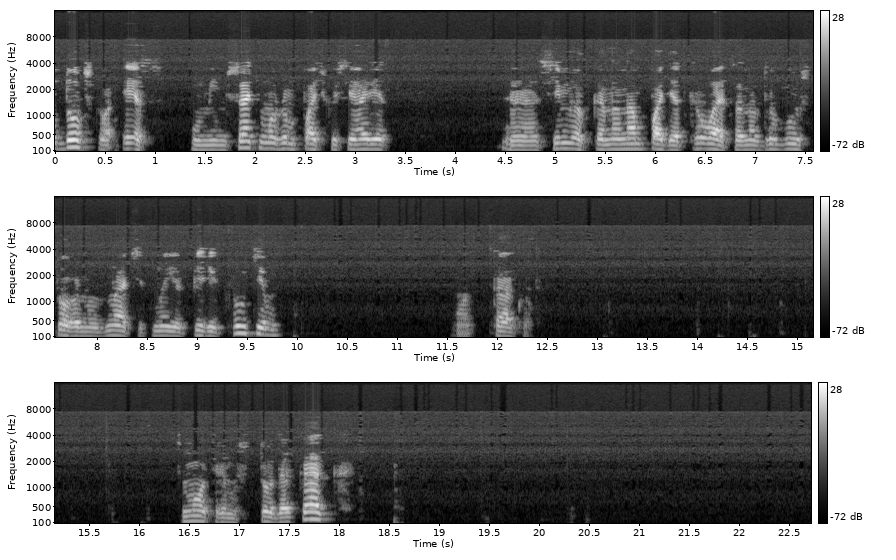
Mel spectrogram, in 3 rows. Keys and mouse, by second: 0.6 s, 5.4 KP_7, 7.4 r, 9.9-11.1 middle drag, 11.3 middle click, 11.7 middle click, 13.2 middle click, 14.8 shift+middle click, 15.9-18.2 middle drag, 18.5 middle click, 20.3 r.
